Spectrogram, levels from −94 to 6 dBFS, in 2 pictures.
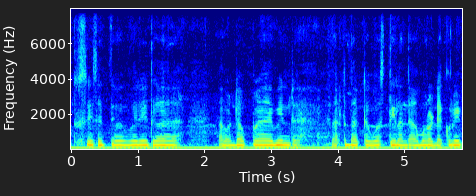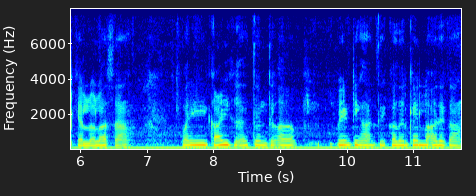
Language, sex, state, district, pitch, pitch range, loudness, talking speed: Konkani, male, Goa, North and South Goa, 120 Hz, 110-120 Hz, -32 LUFS, 55 wpm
